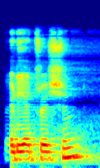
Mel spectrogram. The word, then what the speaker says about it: pediatrician: Pediatrician. Pediatrician is a combination of Greek pedos, child, iatria, medical healing, and Asian, expert. And its pronunciation is stress on trish syllable, and here's a usage.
